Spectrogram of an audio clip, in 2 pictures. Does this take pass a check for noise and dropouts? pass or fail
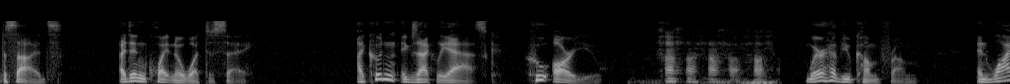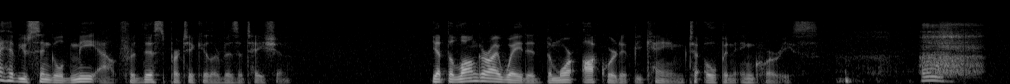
fail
